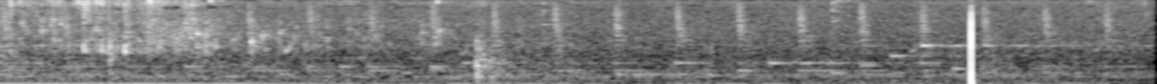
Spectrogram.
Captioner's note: pours water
